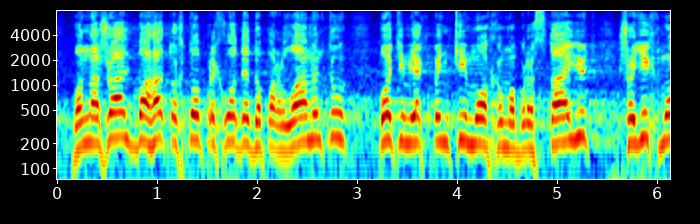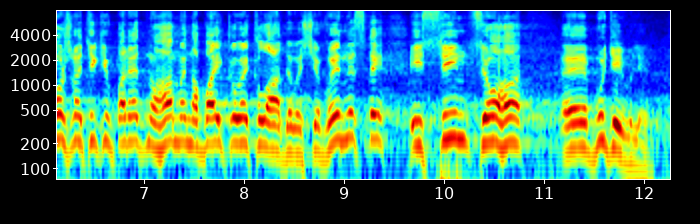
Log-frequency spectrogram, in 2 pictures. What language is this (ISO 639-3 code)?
ukr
